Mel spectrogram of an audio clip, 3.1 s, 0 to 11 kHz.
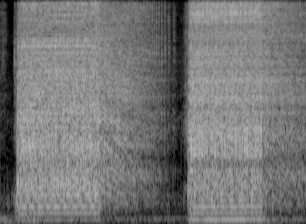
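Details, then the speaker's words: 20-year-old (circa 2005) Makita HR2450 SDS drill in for repair: two short trigger pulls, motor whirs up roughly, never reaches a strong hum, then coasts down; probably a burnt-out armature. "Right. That's probably what's wrong. Burnt out."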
